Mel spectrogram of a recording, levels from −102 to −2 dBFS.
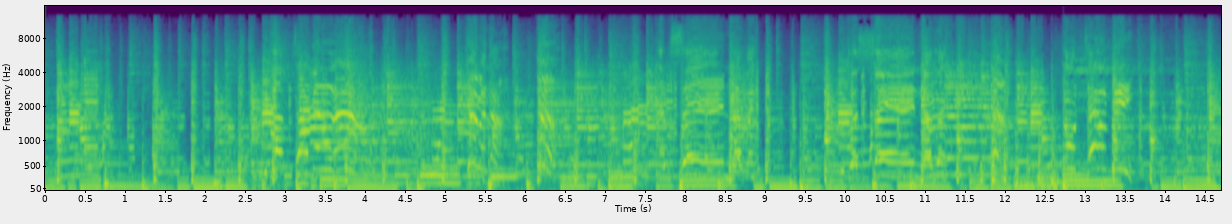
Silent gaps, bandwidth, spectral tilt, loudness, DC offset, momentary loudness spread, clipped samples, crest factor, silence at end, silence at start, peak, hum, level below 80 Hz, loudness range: none; 13 kHz; -4 dB/octave; -15 LUFS; under 0.1%; 8 LU; under 0.1%; 16 dB; 0 s; 0 s; 0 dBFS; none; -28 dBFS; 2 LU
